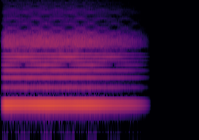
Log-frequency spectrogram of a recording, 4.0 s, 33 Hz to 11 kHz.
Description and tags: Synth Cello As2
A synthesized cello sound created through AudioSauna. I'm not sure I'll ever find a use for it, so maybe you will. No claims on realism; that is in the eye of the beholder. This is the note A sharp in octave 2.
cello, strings, synth, bowed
